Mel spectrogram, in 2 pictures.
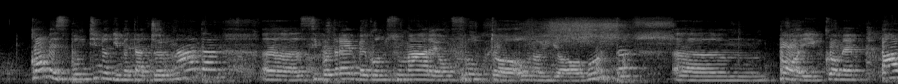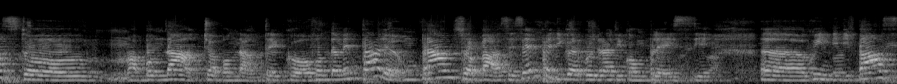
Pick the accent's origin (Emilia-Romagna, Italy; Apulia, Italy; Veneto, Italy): Apulia, Italy; Manduria; vengo dalla Puglia, in particolare Manduria, provincia di Taranto.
